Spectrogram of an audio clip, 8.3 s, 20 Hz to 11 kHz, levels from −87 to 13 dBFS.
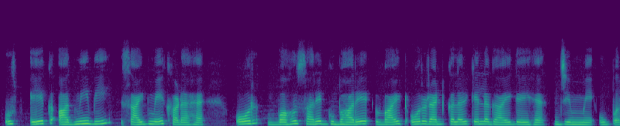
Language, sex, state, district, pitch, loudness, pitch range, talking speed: Marwari, female, Rajasthan, Churu, 210 Hz, -18 LUFS, 195-225 Hz, 165 wpm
